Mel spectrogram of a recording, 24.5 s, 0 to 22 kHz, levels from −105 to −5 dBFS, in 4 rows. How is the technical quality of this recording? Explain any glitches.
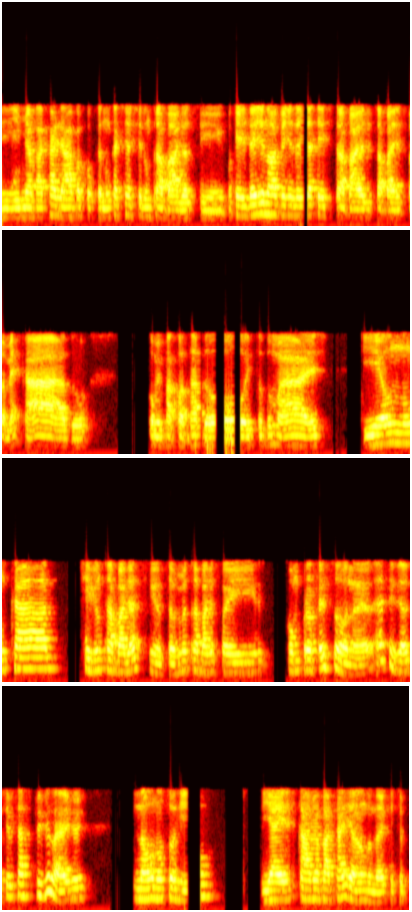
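The speech has four brief dropouts where the sound freezes into a buzzy hold, and in the longer ones fades briefly to silence. These are packet loss with pitch repetition, heard over narrowband G.711 telephone coding with nothing above 4 kHz.

At 4.48 s (100 ms), 9.02 to 9.70 s (losses scattered across that span, longest run 180 ms), 16.04 s (40 ms) and 21.1 to 21.34 s (240 ms), the receiver loops the last pitch period and fades it out. The 16.04 s gap sounds only slightly held. The longer gaps drop to silence before the speech cross-fades back.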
